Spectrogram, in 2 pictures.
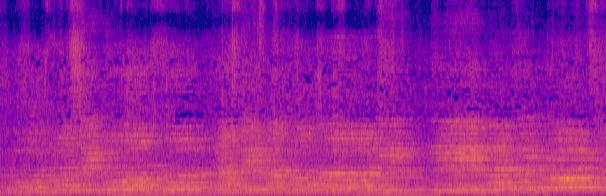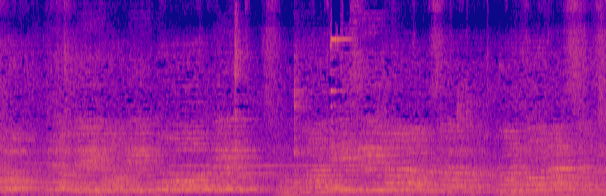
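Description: Voices singing a hymn in a church, over long-held low accompaniment notes that shift every second or two.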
